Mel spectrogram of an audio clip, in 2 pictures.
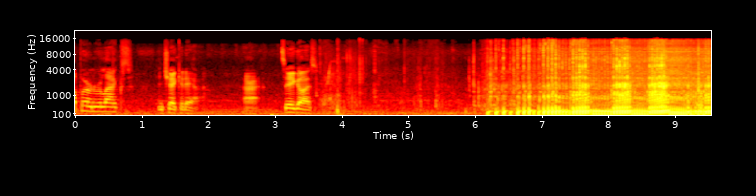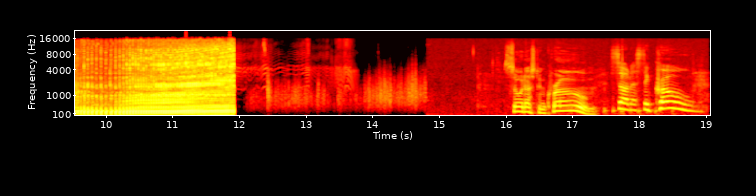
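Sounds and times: small motorbike engine revving: 0:06.0 - 0:12.2.

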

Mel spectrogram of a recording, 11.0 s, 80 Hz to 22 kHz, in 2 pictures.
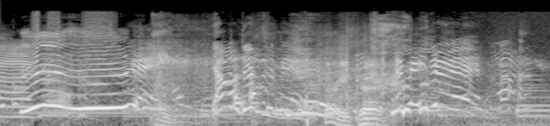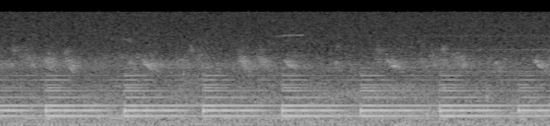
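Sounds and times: long held shout: 0:00.0 - 0:01.6
children shouting and laughing: 0:00.0 - 0:05.7.

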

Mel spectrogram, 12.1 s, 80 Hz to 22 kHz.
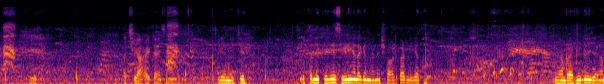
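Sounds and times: crow cawing: 0:00.0 - 0:01.0, 0:03.2 - 0:03.8.

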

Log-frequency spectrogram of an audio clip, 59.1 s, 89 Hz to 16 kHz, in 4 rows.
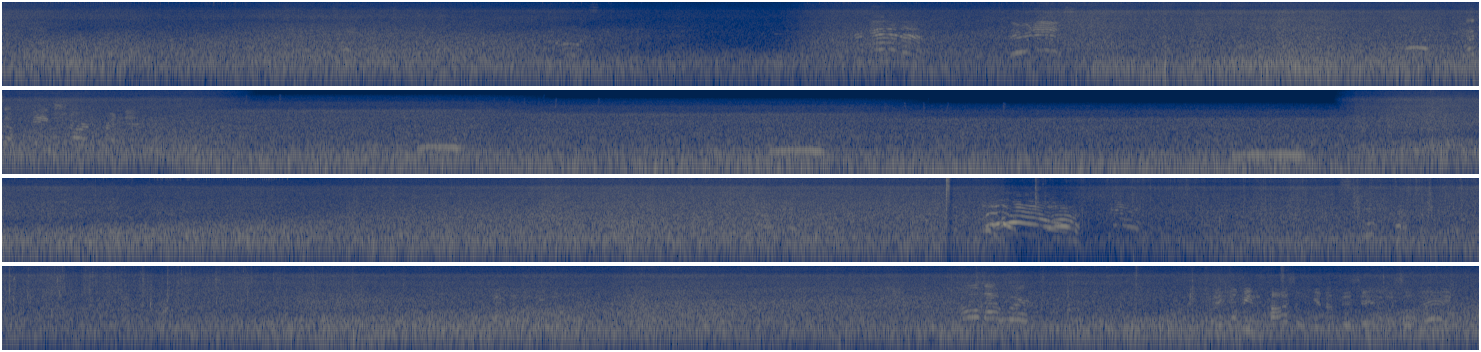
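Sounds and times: ocean surf breaking: 0:00.0 - 0:59.0
wind on microphone: 0:00.0 - 0:59.0.

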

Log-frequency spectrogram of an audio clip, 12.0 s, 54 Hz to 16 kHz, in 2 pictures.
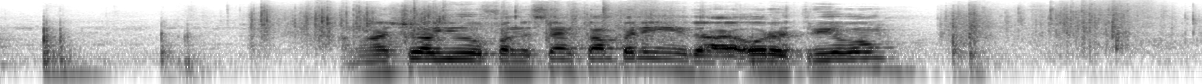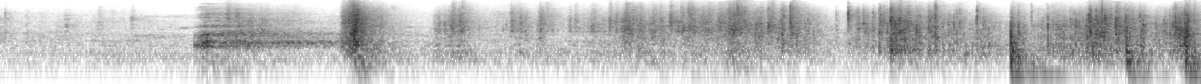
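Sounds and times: plastic bag crinkling: 0:01.2 - 0:04.0, 0:04.7 - 0:06.5, 0:07.8 - 0:12.0.

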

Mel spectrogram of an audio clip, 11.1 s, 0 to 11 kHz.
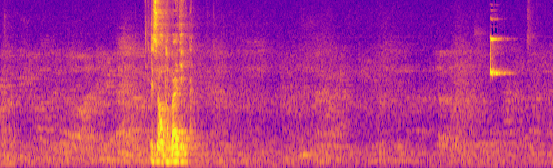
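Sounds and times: short electronic beep: 0:09.8 - 0:10.2.

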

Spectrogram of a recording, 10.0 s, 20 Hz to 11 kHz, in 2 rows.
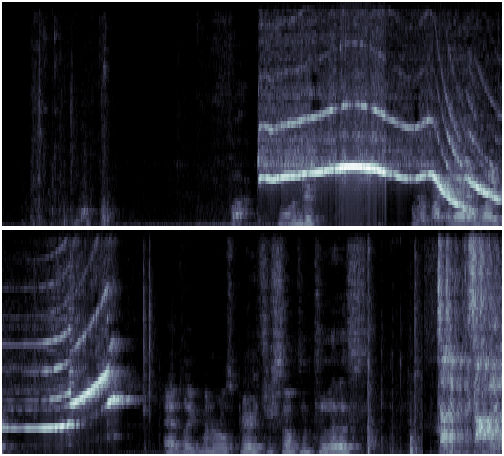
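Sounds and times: high whistling tone gliding down: 0:02.6 - 0:06.3.

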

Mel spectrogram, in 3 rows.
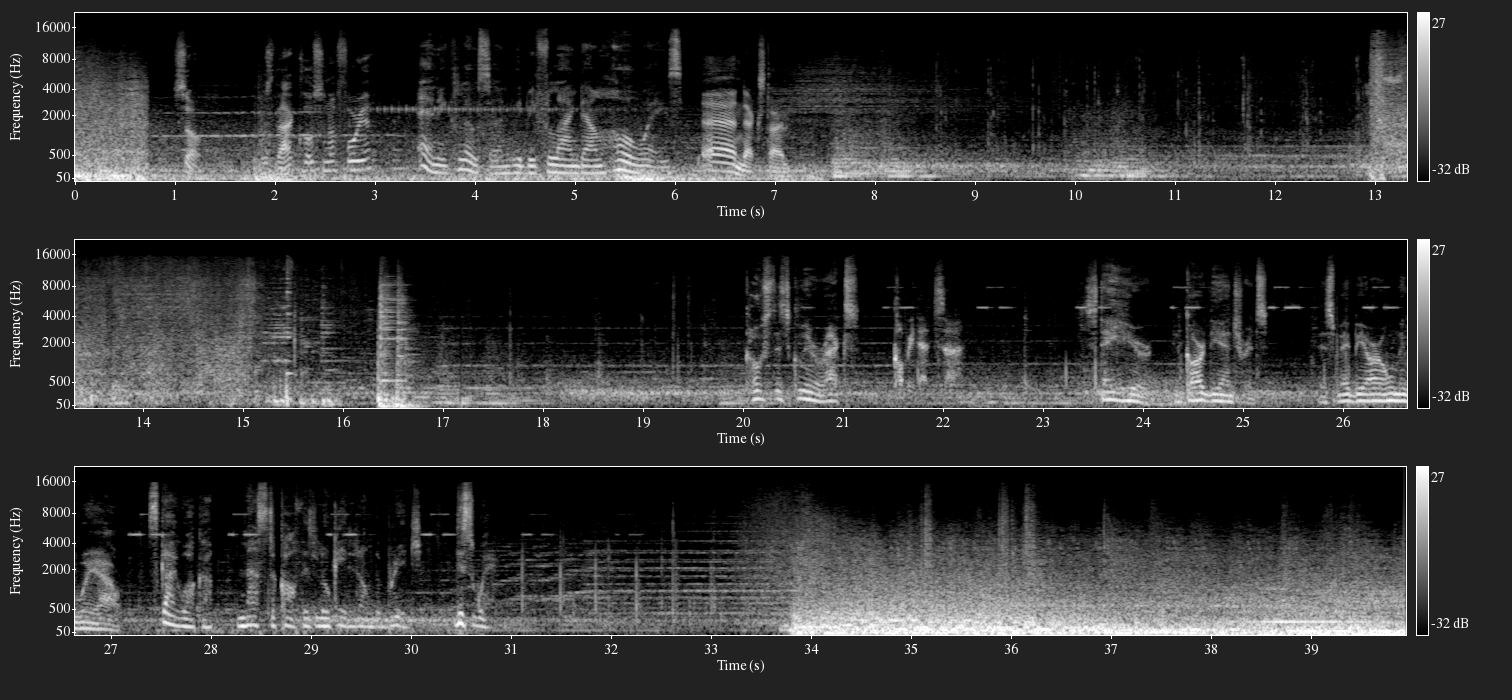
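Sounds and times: background music: 0:00.0 - 0:14.4, 0:15.2 - 0:39.9
loud metallic clang: 0:16.4 - 0:17.0
deep rumble of explosions: 0:33.8 - 0:39.9.

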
